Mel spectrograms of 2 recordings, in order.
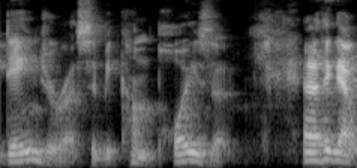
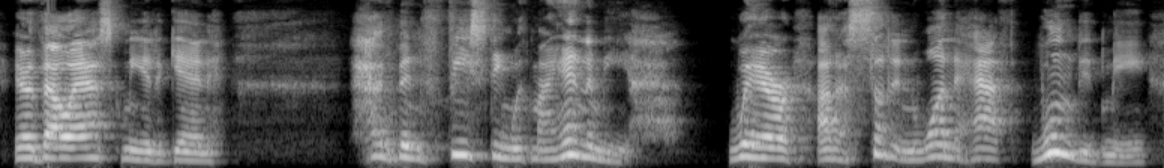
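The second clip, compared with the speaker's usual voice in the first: put-on eager, louder young lover's verse; young Romeo; 3 semitones higher, 5 dB louder than usual. Teacher voicing Romeo answering the friar, eager and bright. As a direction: brush off the old love with a lift.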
